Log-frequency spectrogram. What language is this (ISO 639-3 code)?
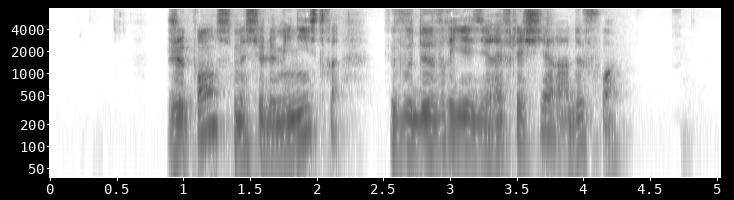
fra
